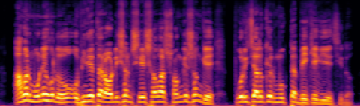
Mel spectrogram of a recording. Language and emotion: Bengali, disgusted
